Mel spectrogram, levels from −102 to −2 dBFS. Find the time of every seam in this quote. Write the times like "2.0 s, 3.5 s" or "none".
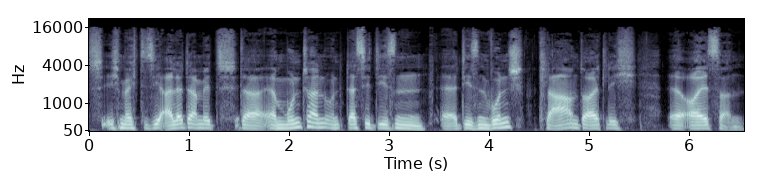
1.5 s, 2.5 s, 3.4 s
